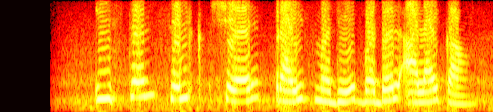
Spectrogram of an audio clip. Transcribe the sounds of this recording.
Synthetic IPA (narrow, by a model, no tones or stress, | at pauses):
isʈənsilkɕejəɾpɾaisməd̪ʱːjebəd̪əlalajka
